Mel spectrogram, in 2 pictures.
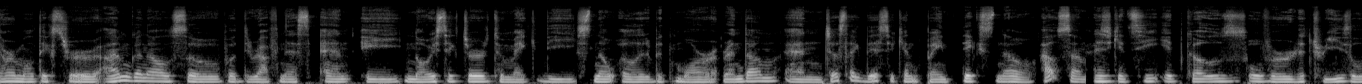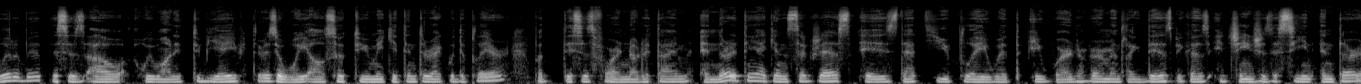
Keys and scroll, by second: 8.2 v, 23.9 ctrl+s.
